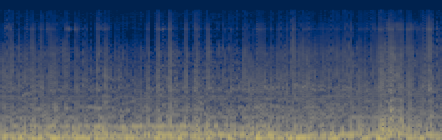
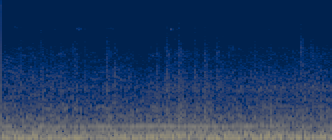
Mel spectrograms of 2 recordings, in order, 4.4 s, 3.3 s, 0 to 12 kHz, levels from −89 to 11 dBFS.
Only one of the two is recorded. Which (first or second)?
second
